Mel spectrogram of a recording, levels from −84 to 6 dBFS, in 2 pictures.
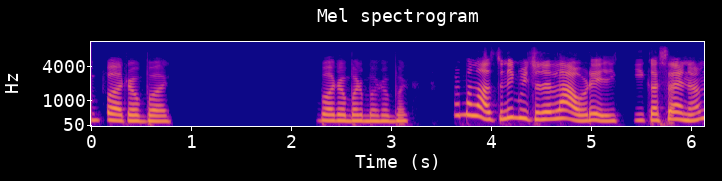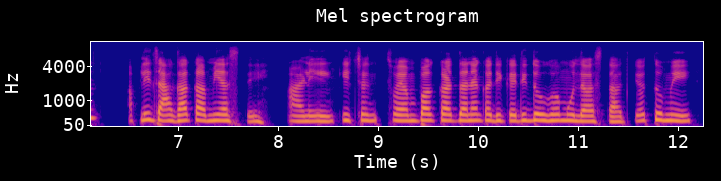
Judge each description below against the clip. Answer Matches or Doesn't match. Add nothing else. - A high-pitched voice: Matches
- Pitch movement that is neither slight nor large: Doesn't match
